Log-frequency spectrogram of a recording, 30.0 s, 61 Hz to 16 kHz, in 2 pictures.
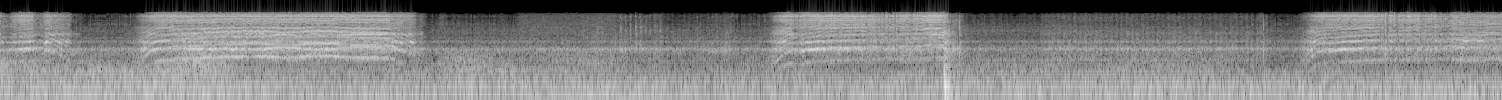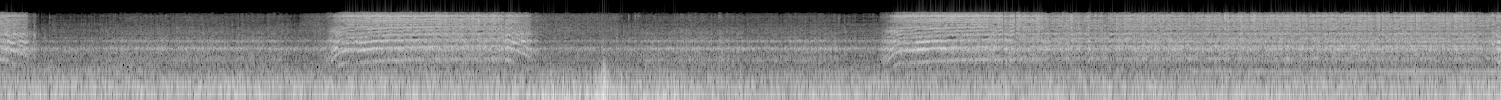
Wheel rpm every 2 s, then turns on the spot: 70, 150, 20, 30, 110, 20, 60, 100, 20, 110, 30, 20, 140, 160, 160.
4-8 10-12 16-18 20-22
